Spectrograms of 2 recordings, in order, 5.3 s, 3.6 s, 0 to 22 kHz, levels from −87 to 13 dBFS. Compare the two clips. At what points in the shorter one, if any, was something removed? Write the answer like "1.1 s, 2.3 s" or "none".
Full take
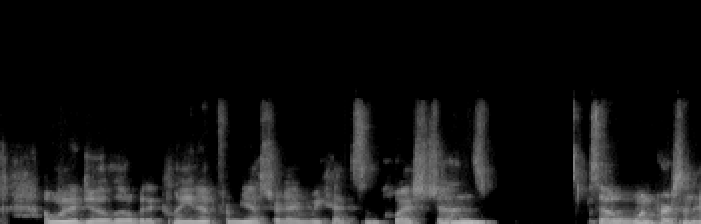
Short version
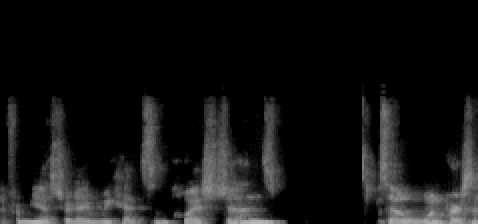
none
